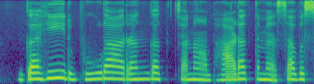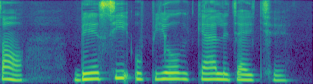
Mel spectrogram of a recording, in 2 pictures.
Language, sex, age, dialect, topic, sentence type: Maithili, female, 56-60, Eastern / Thethi, agriculture, statement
